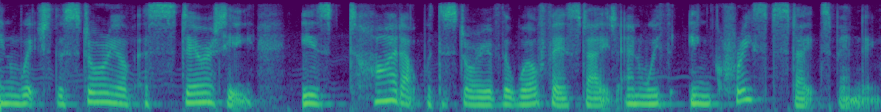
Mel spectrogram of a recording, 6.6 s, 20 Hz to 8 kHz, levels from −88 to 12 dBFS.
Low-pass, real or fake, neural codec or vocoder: 7.2 kHz; real; none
